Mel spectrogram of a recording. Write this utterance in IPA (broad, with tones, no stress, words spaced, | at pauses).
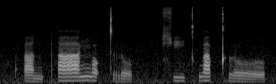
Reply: ʔa˩˦npʰaː˦˥ ŋɔ˥˩ʔ tro˨˩k̚ | t͡ɕʰiː˧kʰwa˥˩p̚kʰloː˨˩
